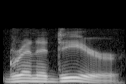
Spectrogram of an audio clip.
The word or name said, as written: grenadier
